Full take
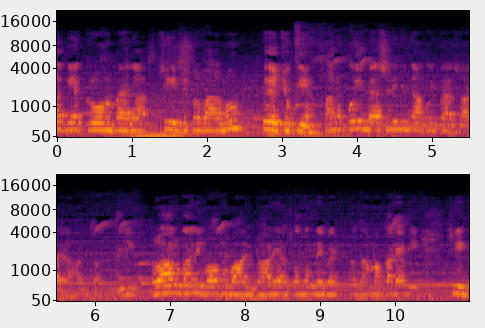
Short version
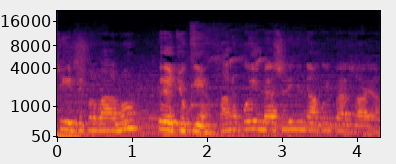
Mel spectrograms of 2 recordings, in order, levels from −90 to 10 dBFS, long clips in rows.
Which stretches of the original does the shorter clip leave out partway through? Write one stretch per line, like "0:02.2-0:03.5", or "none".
none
